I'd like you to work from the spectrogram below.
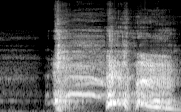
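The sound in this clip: Someone coughs and clears their throat in a few loud, rough bursts that run together, after a faint lead-in.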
